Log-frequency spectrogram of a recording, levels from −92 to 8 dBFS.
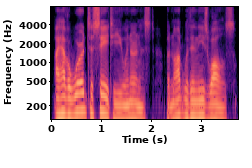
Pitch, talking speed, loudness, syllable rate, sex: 115 Hz, 240 wpm, -17 LUFS, 5.3 syllables/s, male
